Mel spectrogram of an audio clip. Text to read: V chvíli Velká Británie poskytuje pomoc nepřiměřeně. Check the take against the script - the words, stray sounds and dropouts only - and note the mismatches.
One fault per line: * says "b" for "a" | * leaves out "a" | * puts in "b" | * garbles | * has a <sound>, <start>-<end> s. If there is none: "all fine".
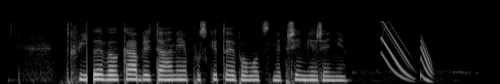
* has a dropout, 0.9-0.9 s
* has a chirp, 3.8-4.3 s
